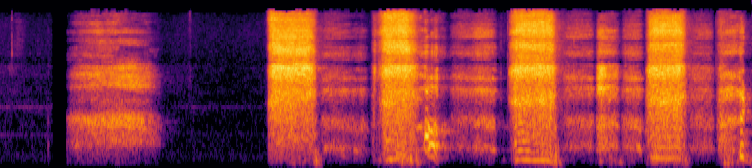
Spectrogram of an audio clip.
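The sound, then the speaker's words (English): Loud, rough burps blasted into a microphone: one on its own, then a pause and a rapid string of about five more, harsh and gurgling with breathy noise. No talking. “Stop burping into the lead.”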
